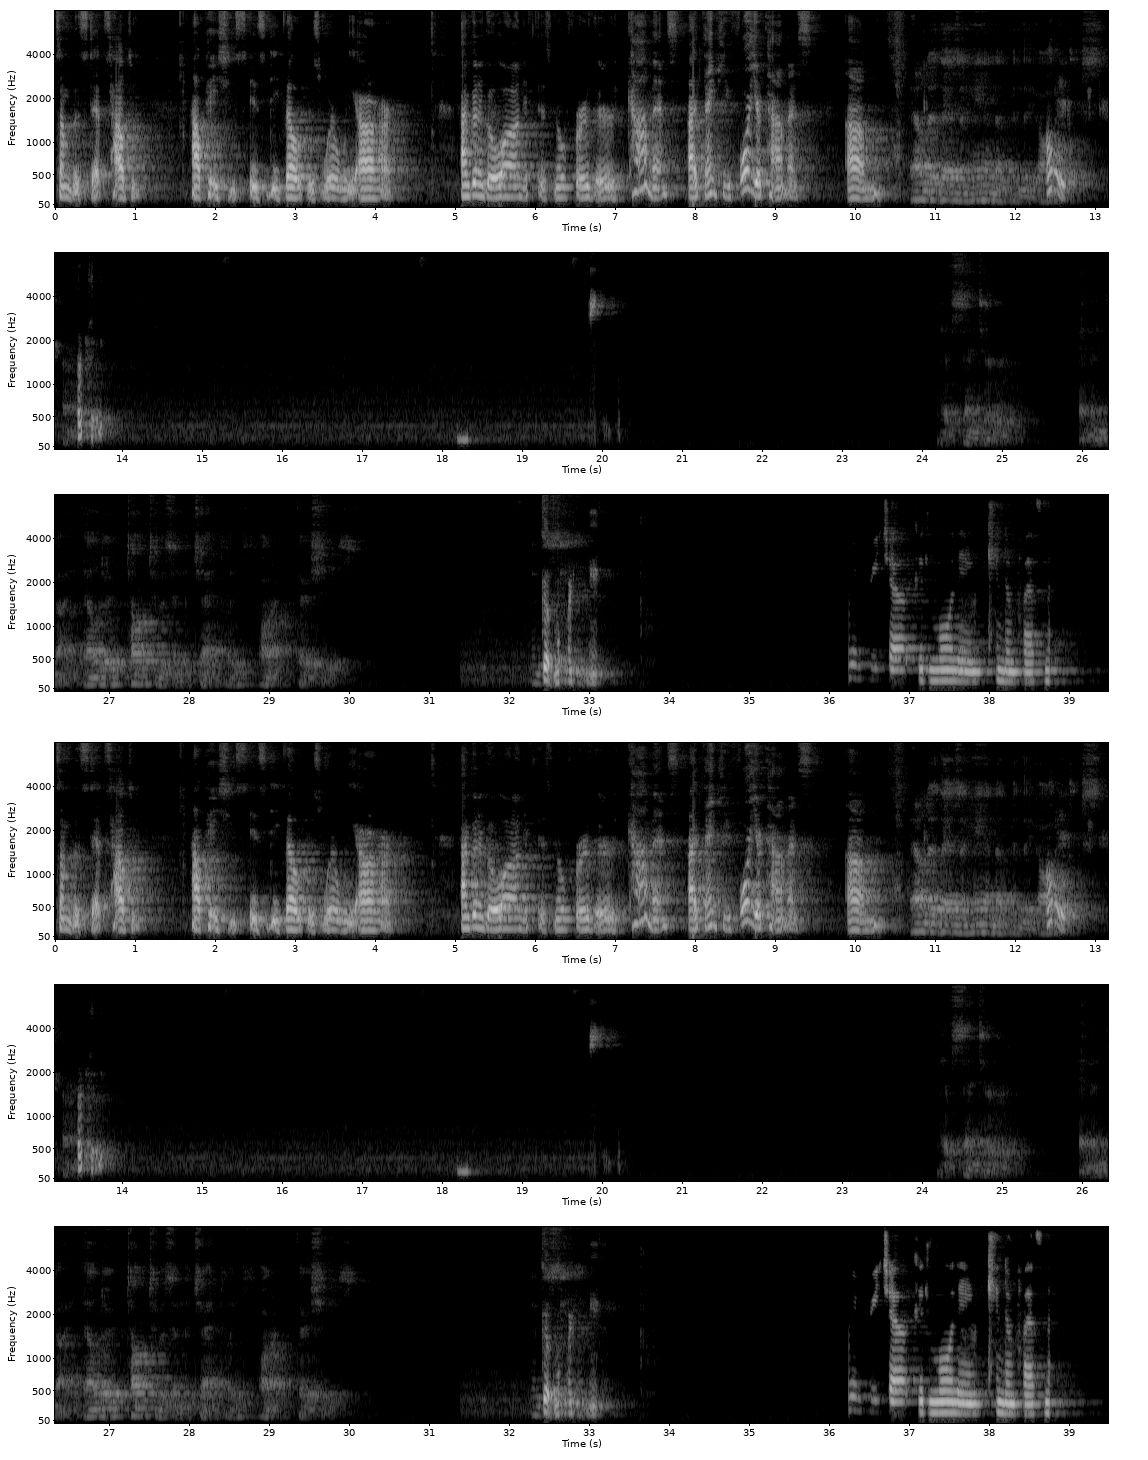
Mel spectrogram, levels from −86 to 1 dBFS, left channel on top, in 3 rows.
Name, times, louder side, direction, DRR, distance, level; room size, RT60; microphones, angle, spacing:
voice 1, 0.0-1.1 1.7-4.2 5.1-9.4 9.9-10.3 12.4-12.6 13.5-13.8 18.2-18.3 19.8-19.9 32.4-32.6 33.0-33.1, left 2 dB, 30° left, 9 dB, 0.6 m, -30 dB
voice 2, 10.7-13.5 24.2-25.1 26.0-29.1 29.3-30.0 32.3-33.0, right 1 dB, ahead, 0 dB, 6.0 m, -49 dB
voice 3, 36.2-37.0 37.2-38.8, right 5 dB, 85° right, 14 dB, 0.6 m, -32 dB
20.0 x 14.0 x 9.5 m, 1.1 s
head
